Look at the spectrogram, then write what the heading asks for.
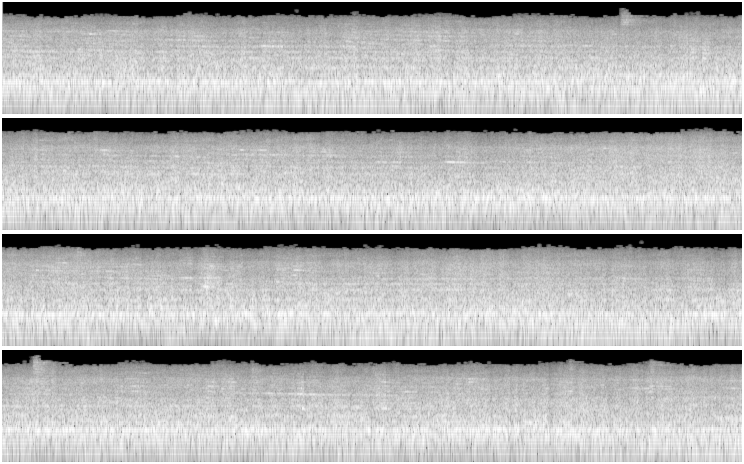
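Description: Double-stack intermodal freight train rolling through a railroad grade crossing: a loud, steady rumble and clatter of wagon wheels on the rails, with the crossing bell ringing steadily.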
